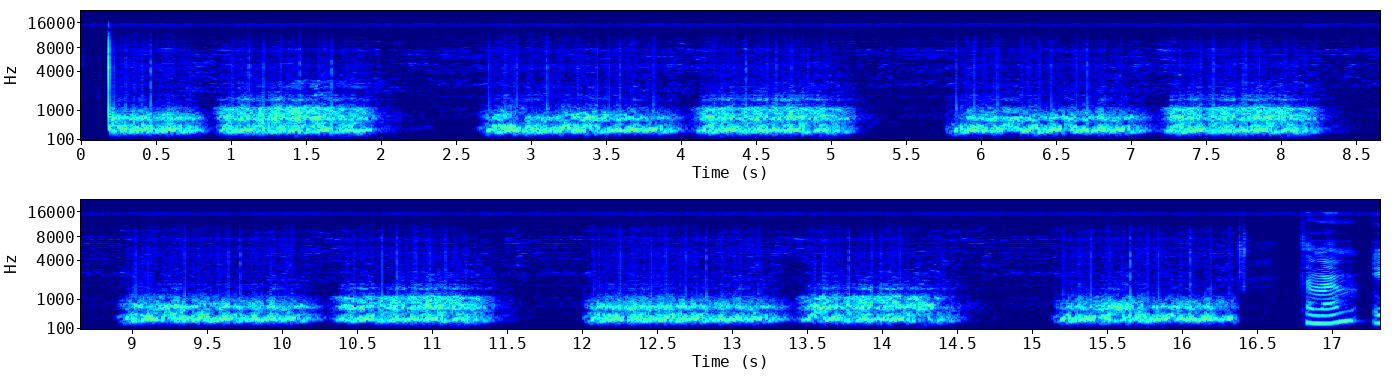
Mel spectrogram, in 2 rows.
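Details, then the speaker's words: Lung auscultation teaching example: loud, hollow, tubular breath sounds, high-pitched, with a short pause between inspiration and a longer expiration, about 19 breaths a minute: bronchial breath sound. "احنا دلوقتي بنسمع اللي هو البرونك بريست ساوند والمفروض البرونك بريست ساوند هو هاي بيتش بس اقل من التراكي لكن هو اعلى من الكلر تمام"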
